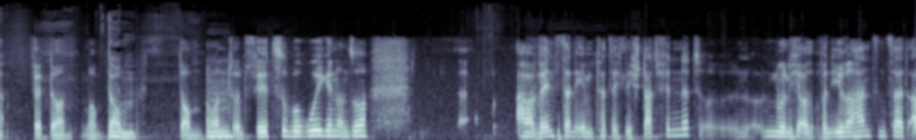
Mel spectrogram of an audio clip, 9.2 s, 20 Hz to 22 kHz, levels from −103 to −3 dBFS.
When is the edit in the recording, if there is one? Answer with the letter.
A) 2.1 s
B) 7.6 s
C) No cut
A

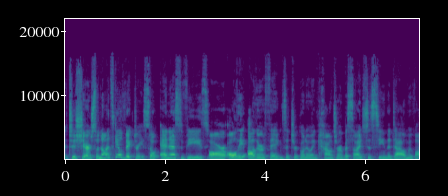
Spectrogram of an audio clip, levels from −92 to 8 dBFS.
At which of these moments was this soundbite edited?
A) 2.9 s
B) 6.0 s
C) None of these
A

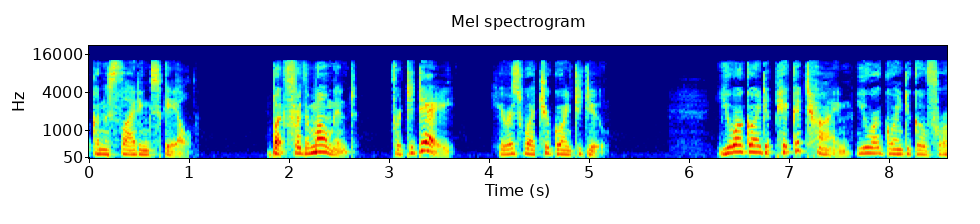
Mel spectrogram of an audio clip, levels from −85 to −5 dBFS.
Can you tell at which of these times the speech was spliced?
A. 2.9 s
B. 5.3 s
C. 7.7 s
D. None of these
C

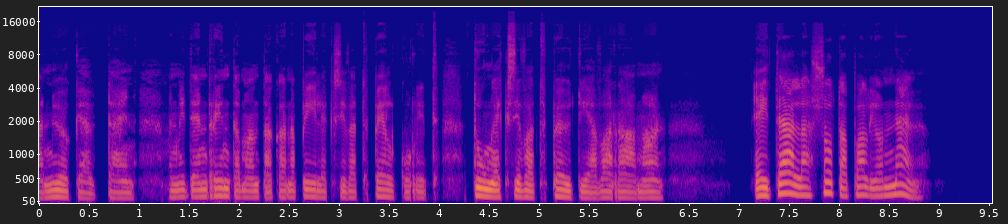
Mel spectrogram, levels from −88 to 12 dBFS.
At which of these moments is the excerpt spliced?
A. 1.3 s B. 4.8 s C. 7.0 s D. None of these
A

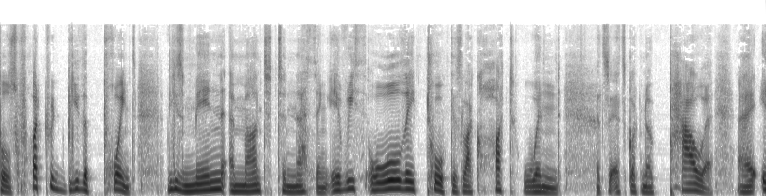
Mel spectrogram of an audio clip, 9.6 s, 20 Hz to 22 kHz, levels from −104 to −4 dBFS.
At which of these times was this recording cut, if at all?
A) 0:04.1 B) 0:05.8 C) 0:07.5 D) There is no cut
C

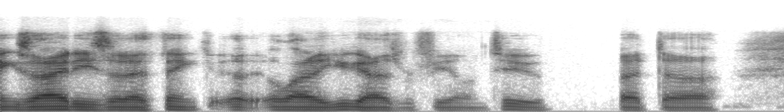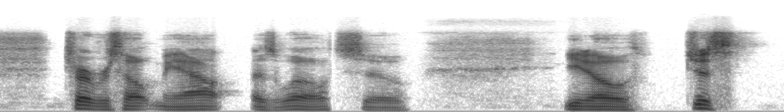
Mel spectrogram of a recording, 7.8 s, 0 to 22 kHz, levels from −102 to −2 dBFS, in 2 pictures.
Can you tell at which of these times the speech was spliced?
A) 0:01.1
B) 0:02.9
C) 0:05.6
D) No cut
C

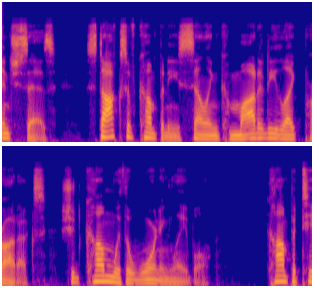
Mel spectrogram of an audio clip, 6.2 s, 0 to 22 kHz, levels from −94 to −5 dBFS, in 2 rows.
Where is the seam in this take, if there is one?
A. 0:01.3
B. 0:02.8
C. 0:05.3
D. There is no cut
D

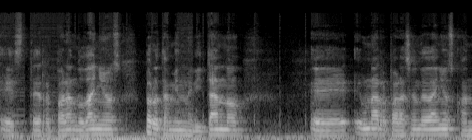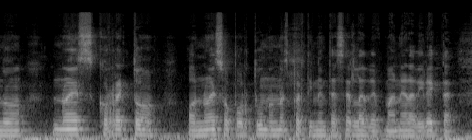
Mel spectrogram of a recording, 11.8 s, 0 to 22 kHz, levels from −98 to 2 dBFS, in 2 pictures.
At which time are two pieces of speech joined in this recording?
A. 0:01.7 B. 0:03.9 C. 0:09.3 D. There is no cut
B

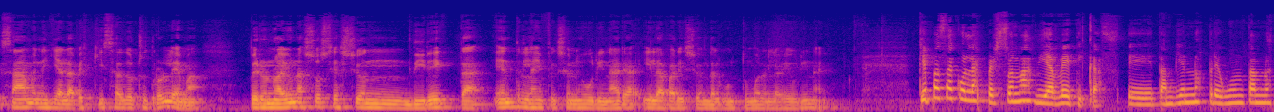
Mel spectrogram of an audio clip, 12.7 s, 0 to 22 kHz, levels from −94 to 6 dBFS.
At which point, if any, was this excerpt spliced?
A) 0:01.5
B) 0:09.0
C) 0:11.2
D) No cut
A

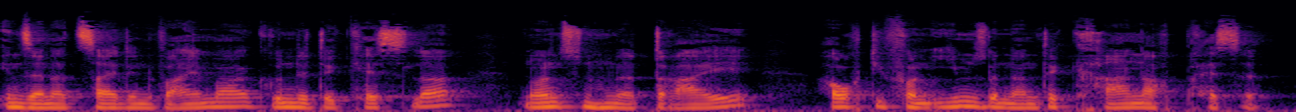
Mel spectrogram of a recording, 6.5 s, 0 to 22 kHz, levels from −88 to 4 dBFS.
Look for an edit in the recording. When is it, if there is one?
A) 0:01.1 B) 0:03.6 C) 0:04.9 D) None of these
C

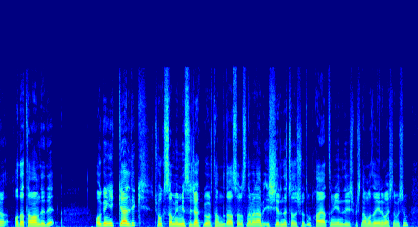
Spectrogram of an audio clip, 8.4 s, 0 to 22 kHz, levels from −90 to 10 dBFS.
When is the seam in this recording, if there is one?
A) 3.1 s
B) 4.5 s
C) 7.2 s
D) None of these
D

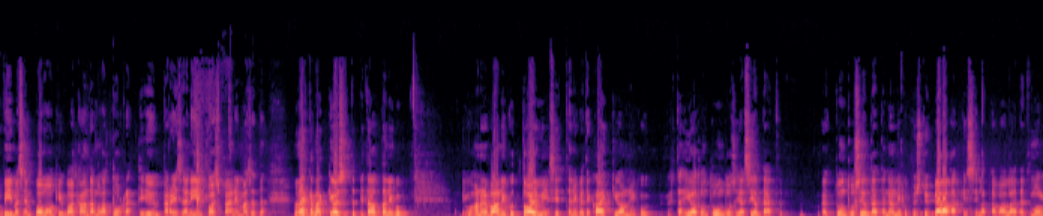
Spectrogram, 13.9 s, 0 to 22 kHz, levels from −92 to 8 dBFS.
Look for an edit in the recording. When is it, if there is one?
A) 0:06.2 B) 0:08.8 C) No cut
A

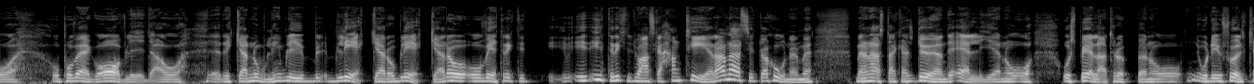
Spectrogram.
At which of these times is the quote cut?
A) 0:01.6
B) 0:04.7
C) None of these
C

